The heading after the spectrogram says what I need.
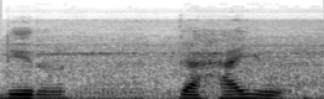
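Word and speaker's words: Dirgahaju: Jadi J itu masih ejaan lama ya. J itu ejaannya Y. Jadi tulisan dibacanya tuh Dir Gahayu.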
